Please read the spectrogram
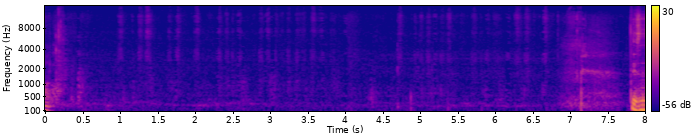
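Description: Felt-tip pen writing a word by hand on paper: faint, scattered scratchy strokes as the letters are drawn, with a soft hiss of the hand moving across the paper near the end.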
